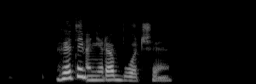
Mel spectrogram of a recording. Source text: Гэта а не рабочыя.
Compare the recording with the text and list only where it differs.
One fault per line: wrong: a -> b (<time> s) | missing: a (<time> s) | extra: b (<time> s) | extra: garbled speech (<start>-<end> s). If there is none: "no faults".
no faults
